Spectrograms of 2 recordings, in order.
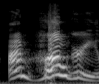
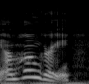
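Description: First: It is said in an exasperated, irritated tone. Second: It is said in a calm, casual tone. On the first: The speaker is upset and impatient about being hungry. "Like, oh my gosh" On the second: A simple, relaxed request to stop for food. "hey, I'm hungry. Can we stop somewhere?"

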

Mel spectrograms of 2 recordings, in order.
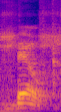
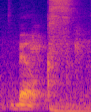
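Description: First: The name ends without an s sound. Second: The name ends with an added s sound. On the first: This is the store's official name. "So it says store name Belk" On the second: This is how the community commonly says it.

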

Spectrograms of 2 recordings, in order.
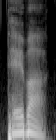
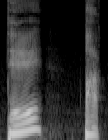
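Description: First: It is said quickly. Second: It is said slowly.

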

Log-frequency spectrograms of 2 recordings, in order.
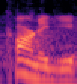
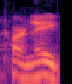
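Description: First: The name is said the commonly heard way. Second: The name is said the original, less familiar way. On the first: The speaker calls it wrong. "many of us pronounce it Carnegie Hall" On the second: The speaker calls it right. "but it's actually pronounced Carnegie"

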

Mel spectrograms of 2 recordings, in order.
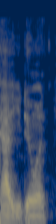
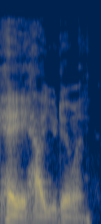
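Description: First: It is a casual, passing courtesy greeting. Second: It is a sincere, genuinely interested greeting.

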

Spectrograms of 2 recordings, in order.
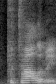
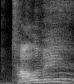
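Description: First: The initial P is pronounced. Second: The initial P is silent. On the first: "fuck you, it's there now" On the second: "There's a silent P"

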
